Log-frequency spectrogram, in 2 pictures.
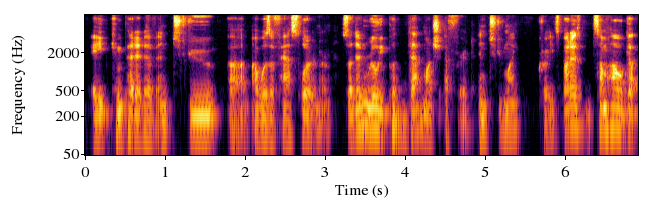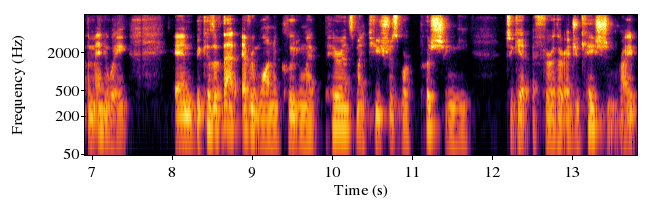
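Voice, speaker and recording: In a conversational podcast interview, a speaking coach who is a native speaker of both Greek and German answers as the guest. His lowish voice is husky, and his manner is articulate and wry.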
